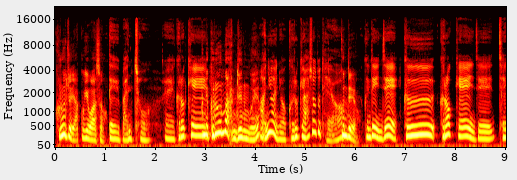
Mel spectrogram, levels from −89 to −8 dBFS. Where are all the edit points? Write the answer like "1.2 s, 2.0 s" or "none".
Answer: 6.9 s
